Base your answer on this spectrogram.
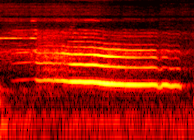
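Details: Indoors, the pet pit bull Zeusy 'talks' in a tantrum over waiting to eat: one long, loud, sustained whining howl that holds steady and sags slightly at the end, followed by a woman's voice starting to apologise.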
